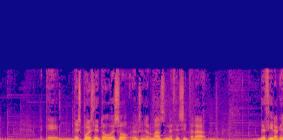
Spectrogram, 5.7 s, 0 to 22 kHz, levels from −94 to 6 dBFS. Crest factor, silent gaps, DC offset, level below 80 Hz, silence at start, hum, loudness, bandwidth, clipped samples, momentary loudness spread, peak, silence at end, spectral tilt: 18 dB; none; under 0.1%; -32 dBFS; 0 s; none; -22 LUFS; 11.5 kHz; under 0.1%; 22 LU; -2 dBFS; 0 s; -5.5 dB/octave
